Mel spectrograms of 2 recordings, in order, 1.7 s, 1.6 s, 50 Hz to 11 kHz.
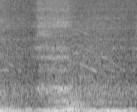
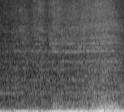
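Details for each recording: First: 1965 Ford Galaxie hardtop warming up, engine blipped with a brief sharp spit through the carb; owner thinks the carb needs jetting and the MSD advance springs and timing were never checked, cause unconfirmed. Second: 1965 Ford Galaxie hardtop with headers, started dead cold after exhaust leak repair and new transmission; deep even exhaust rumble with light rev, slightly tinny, no puffing or ticking; engine whistle still present, exhaust now sealed.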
